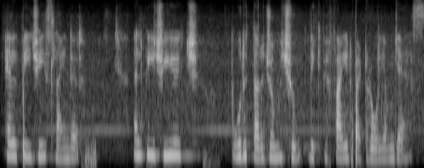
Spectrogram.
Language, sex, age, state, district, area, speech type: Kashmiri, female, 30-45, Jammu and Kashmir, Srinagar, urban, spontaneous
